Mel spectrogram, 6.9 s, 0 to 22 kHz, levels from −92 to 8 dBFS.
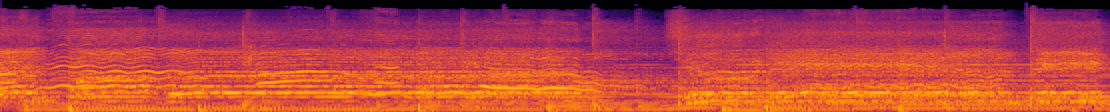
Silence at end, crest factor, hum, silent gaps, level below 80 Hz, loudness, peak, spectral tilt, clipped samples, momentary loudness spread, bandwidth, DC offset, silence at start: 0 s; 10 dB; none; none; -26 dBFS; -11 LUFS; 0 dBFS; -4 dB/octave; under 0.1%; 4 LU; 17.5 kHz; under 0.1%; 0 s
